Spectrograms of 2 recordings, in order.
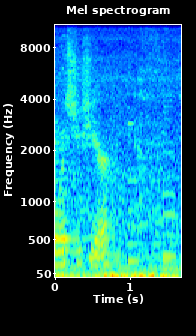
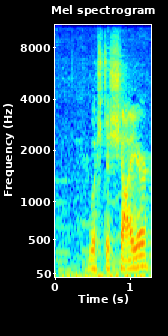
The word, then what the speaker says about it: Worcestershire: How do you say Worcestershire? Worcestershire.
